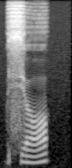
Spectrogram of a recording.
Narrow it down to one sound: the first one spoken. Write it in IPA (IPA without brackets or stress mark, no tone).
sʲ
